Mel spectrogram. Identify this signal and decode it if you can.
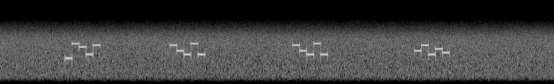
Five-tone selective call (ZVEI), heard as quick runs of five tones, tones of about 70 ms, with radio hiss. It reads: 33950 07555 07555 70586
